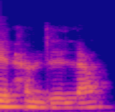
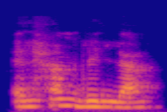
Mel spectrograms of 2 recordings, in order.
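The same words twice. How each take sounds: First: It is said at normal speed. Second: It is said slowly.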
